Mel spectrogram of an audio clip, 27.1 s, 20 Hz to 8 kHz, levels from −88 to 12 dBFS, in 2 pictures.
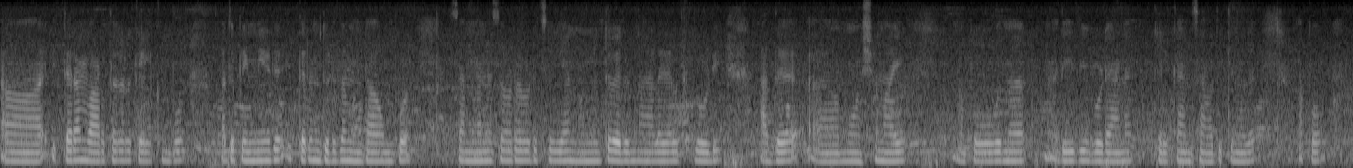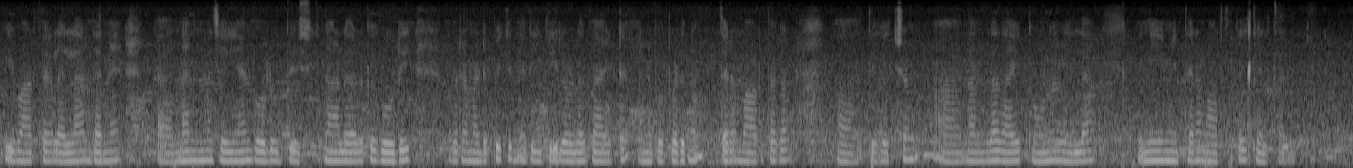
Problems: none marked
